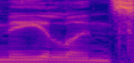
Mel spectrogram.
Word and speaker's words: Neyland: Right, like if it is Neyland Stadium, I should think of knee.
